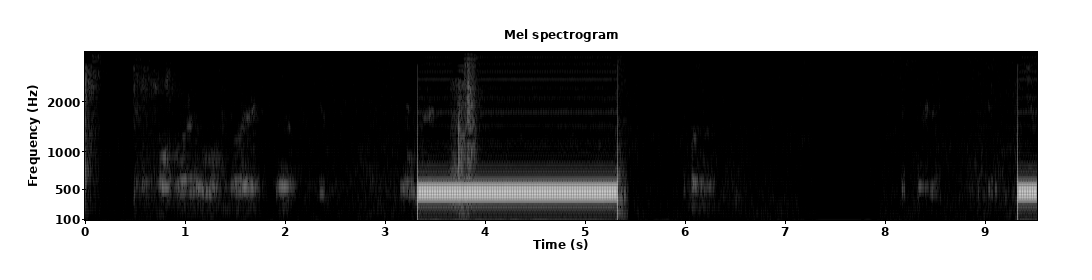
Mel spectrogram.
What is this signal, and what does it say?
Ringback tone (North America), 440 + 480 Hz, with speech.
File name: 5291aeb3-6831-42dd-95e5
